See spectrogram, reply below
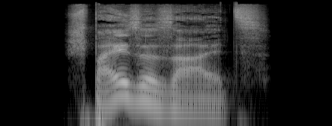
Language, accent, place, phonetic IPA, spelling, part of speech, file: German, Germany, Berlin, [ˈʃpaɪ̯zəˌzaːls], Speisesaals, noun, De-Speisesaals.ogg
- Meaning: genitive of Speisesaal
